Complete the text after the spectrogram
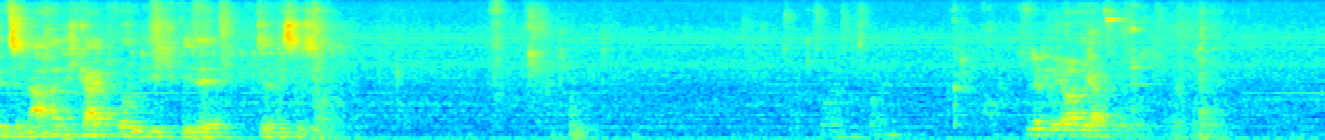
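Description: An elderly man speaks calmly through a microphone, with pauses between phrases.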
